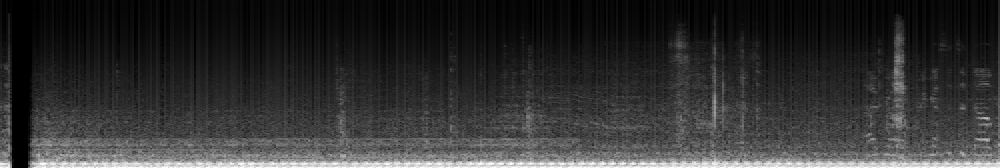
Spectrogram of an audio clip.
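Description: Turbocharged Acura RSX's four-cylinder engine running steadily at low revs with no revving, a low drone heard from inside the cabin. A few faint clicks come in the second half.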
